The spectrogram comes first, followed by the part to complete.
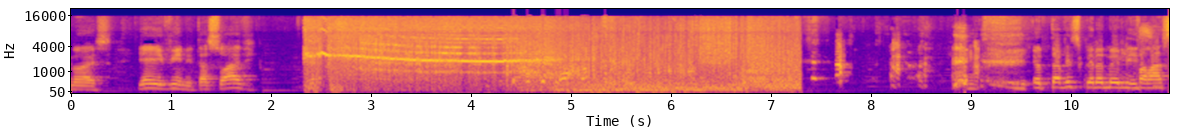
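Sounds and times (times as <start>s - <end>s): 
speech: 0.0s - 3.0s, 4.8s - 5.4s, 9.4s - 10.9s
firework rocket roaring off with a harsh hissing blast: 2.3s - 7.3s
short laughs: 4.4s - 6.3s, 7.3s - 9.5s.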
